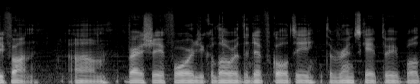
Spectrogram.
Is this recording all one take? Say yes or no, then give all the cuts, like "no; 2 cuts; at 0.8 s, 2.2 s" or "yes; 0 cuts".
no; 1 cut; at 3.2 s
